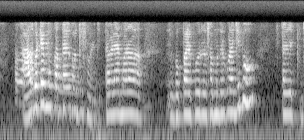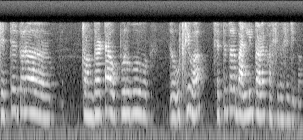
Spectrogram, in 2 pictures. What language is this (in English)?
Odia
